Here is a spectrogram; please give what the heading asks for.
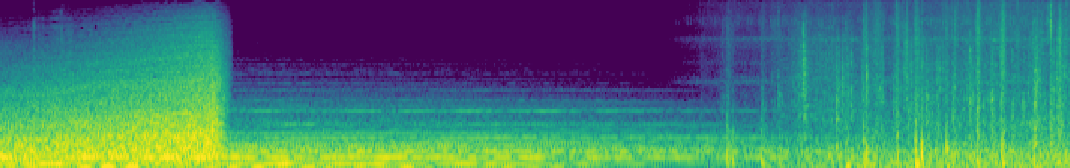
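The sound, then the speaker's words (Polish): A barred wagon travels over a bumpy forest road. It opens with a broad whoosh that cuts off abruptly, then settles into a low rolling rumble, with irregular clattering knocks building near the end. “Wóz z kratami przemierzał wyboje leśnej drogi,”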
